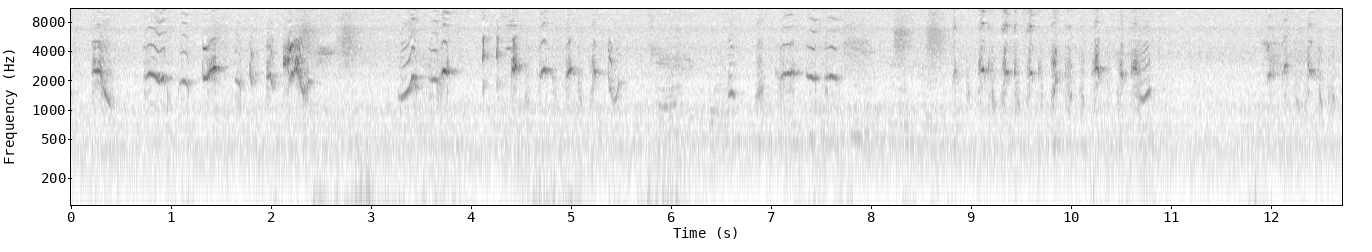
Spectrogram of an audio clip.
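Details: A pet cockatiel chatters in quick, bright whistled chirps and warbling notes over a low indoor rumble.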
